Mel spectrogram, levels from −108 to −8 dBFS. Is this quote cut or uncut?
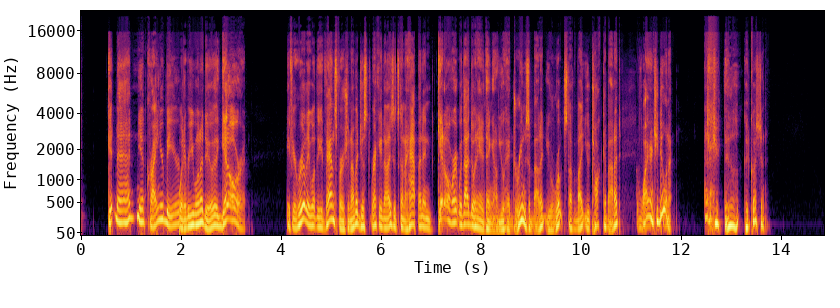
cut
